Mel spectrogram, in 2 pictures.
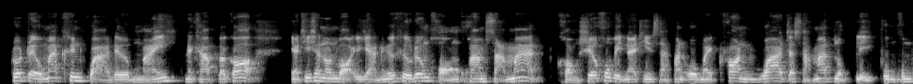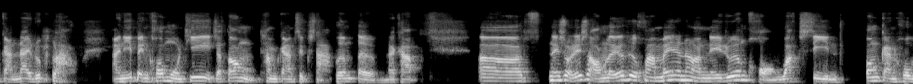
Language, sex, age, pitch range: Thai, male, 20-39, 120-160 Hz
